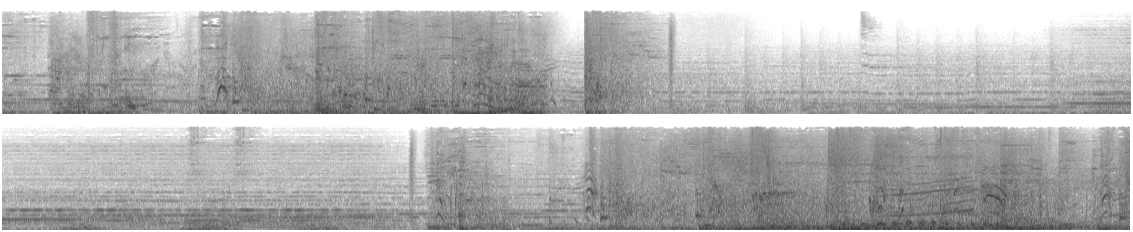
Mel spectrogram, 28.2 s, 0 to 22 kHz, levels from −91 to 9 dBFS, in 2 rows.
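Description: At 5.94 s the audio jumps about a semitone sharp and runs 6% fast until 7.10 s, then snaps back. At 10.82 s it drops about a semitone flat and 6% slow until 12.07 s. Both are a drift correction step, likely from clock-matching software resetting its playback rate in one move to manage its buffer. Pitch and tempo shift together and hold steady, with abrupt edges. That is unlike wow or flutter, which wander continuously.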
